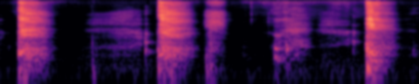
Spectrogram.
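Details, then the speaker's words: Three loud, explosive sneezes with quieter breaths and small noises between them, induced by sneezing powder; sneezing. "my sisters are sneezing on the background okay but we gonna get started um let's go let's start the sneezing powder let's test it"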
